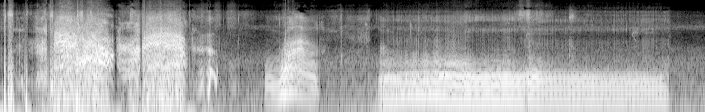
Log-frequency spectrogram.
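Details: Cats in a fight, heard from close up: two harsh screeching bursts, a rising then falling wavering yowl, then a long steady low moaning growl lasting about four seconds.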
